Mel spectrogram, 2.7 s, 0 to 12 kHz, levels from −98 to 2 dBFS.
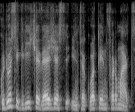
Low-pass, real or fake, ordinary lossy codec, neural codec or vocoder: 10.8 kHz; real; Opus, 32 kbps; none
